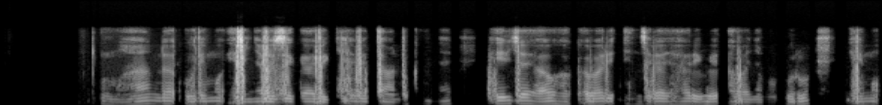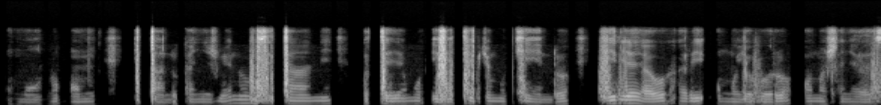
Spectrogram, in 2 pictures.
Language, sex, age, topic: Kinyarwanda, male, 18-24, government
